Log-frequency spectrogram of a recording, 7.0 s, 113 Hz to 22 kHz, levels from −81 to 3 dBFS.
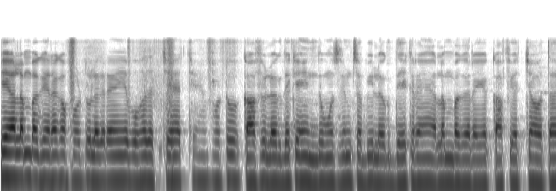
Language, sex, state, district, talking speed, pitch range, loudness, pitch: Hindi, male, Uttar Pradesh, Muzaffarnagar, 295 wpm, 140-150 Hz, -20 LUFS, 145 Hz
